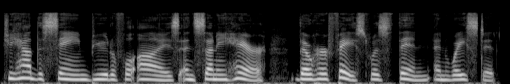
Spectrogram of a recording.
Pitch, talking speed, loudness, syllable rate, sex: 225 Hz, 190 wpm, -17 LUFS, 4.3 syllables/s, female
